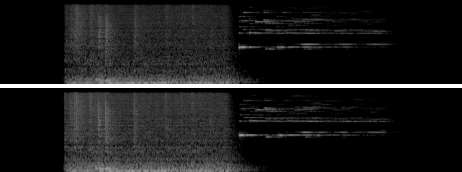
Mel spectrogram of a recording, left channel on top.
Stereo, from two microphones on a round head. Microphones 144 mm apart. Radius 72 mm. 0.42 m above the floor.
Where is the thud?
40° right (ahead or behind), 0.8 m.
